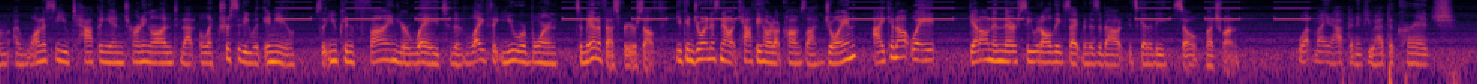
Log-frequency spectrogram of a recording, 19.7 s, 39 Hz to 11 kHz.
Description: Alarm pattern, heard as an alarm's beeps, played four times, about 3000 Hz, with room echo and speech in English. Temporal three. Smoke or fire, evacuate.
